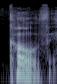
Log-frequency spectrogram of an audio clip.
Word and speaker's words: Cobh: And that town, it's a little confusing because it's spelled C-O-B-H. – Yes. – And it's spelled like Cove. – Cove, C-O-V-E, yeah, like a cove.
